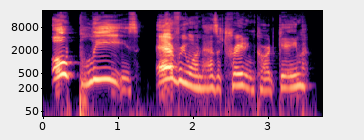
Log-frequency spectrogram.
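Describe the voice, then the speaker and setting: A female-sounding put-on character voice speaks at a fairly slow pace with a high pitch and very wide pitch swings. The recording is very clean, with a silent background. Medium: audio drama.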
